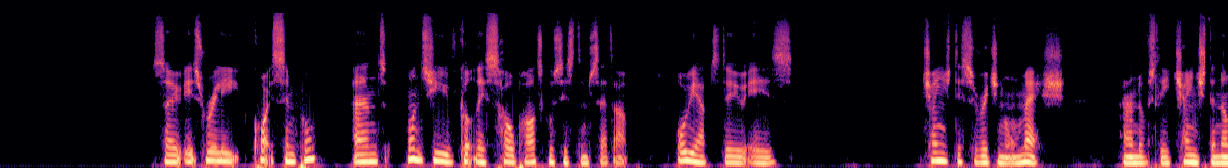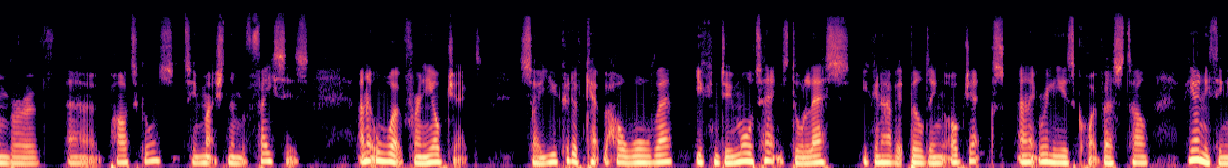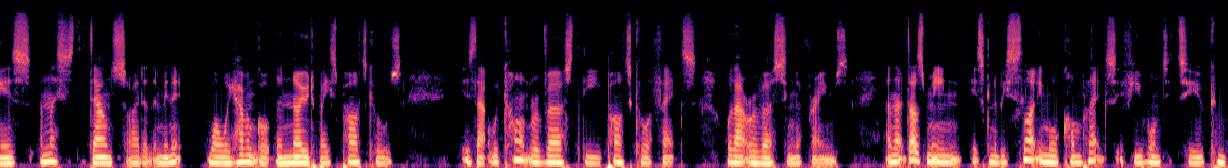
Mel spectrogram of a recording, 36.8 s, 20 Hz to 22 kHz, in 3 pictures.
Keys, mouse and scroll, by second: 6.8 Tab, 7.9 Tab, 8.6 Tab.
